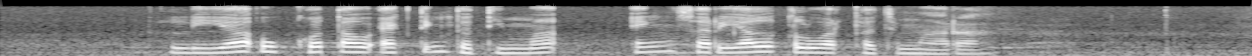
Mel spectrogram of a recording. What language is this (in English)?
Javanese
